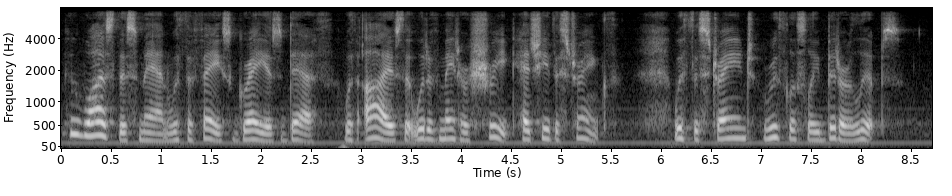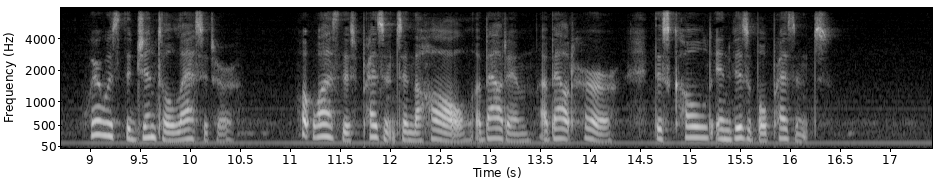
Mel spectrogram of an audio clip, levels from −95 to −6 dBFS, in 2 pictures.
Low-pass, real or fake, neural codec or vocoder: 7.2 kHz; real; none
